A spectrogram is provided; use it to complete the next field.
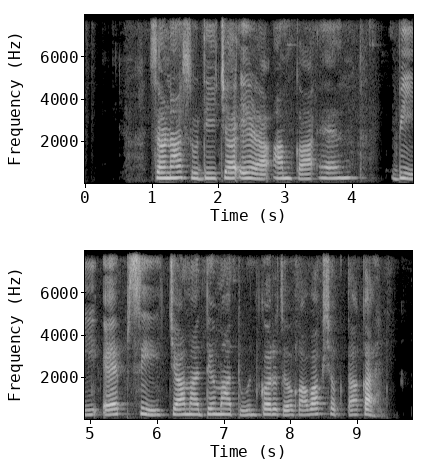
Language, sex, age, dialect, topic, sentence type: Marathi, female, 25-30, Southern Konkan, banking, question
